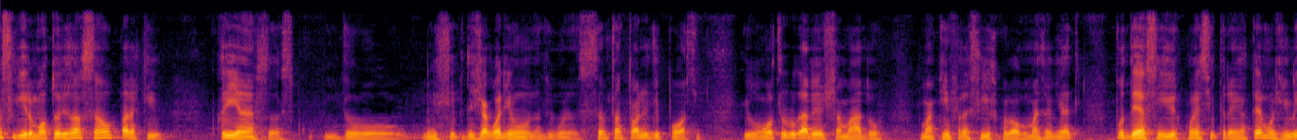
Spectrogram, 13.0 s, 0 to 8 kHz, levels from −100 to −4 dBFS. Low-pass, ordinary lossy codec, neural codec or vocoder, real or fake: 7.2 kHz; none; codec, 44.1 kHz, 3.4 kbps, Pupu-Codec; fake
